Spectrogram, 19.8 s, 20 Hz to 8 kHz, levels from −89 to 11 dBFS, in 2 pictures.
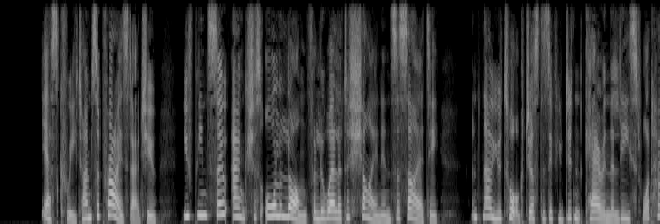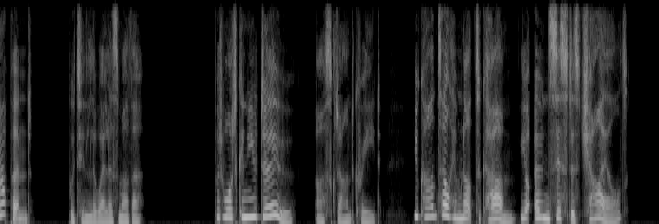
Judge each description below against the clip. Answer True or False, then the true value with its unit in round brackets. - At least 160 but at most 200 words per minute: True (165 wpm)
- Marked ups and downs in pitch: True (7.7 semitones)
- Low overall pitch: False (260 Hz)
